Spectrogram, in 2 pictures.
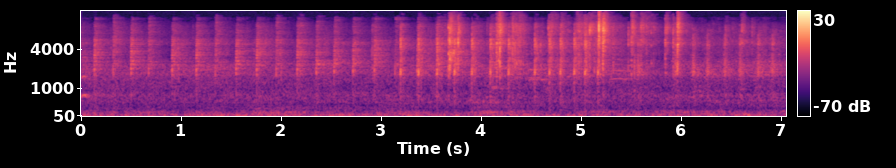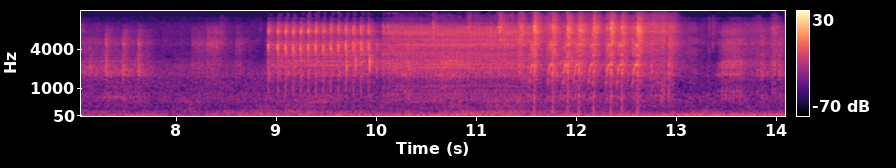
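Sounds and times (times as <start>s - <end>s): low rumble: 3.1s - 14.0s.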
